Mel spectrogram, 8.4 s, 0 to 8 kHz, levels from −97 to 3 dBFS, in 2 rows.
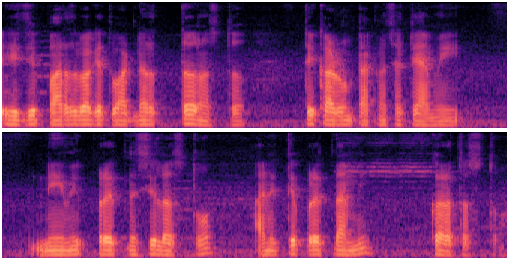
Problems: none marked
